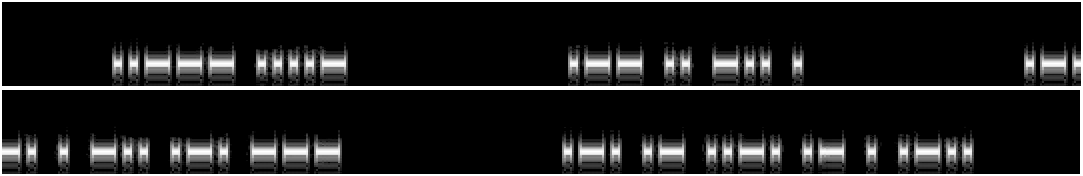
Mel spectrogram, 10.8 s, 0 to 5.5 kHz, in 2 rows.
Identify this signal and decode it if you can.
Morse code, heard as a keyed tone, about 30 wpm, 550 Hz. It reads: 24 WIDE PEDRO RAFAEL
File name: Ultimate Word List / 30WPM Ultimate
